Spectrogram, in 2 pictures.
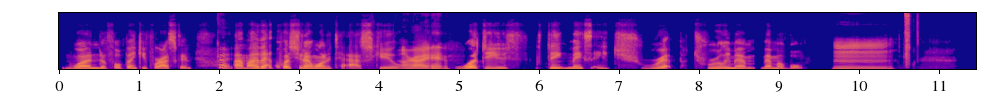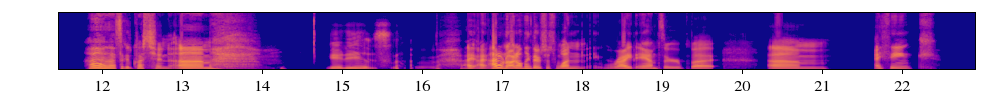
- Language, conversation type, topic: English, unstructured, What experiences or moments turn an ordinary trip into something unforgettable?
- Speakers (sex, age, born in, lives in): female, 35-39, United States, United States; female, 75-79, United States, United States
- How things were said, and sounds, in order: sniff; "memorable" said as "memoble"; tsk; sigh; sigh; tapping; chuckle; sigh; other background noise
